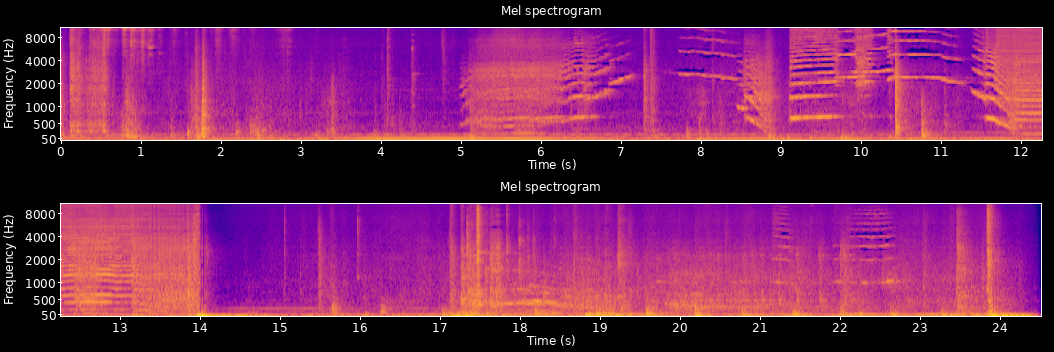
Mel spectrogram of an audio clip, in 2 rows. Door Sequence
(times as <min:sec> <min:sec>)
0:17.1 0:24.2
